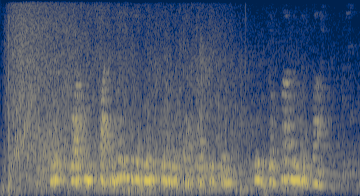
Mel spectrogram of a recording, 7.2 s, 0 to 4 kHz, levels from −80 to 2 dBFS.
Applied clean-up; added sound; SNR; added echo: none; Boom; 10 dB; reverberation time 0.9 s.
